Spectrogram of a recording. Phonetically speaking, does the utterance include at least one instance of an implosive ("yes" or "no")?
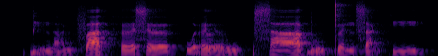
yes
